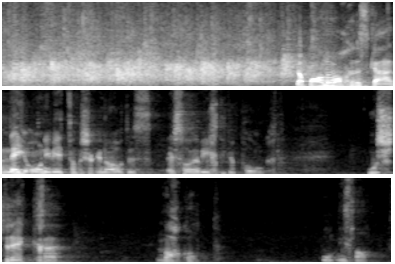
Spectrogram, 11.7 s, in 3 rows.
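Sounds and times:
brief audience applause: 0.0 - 3.6
speech: 3.0 - 6.8, 7.6 - 8.5, 9.4 - 9.9, 11.0 - 11.6.

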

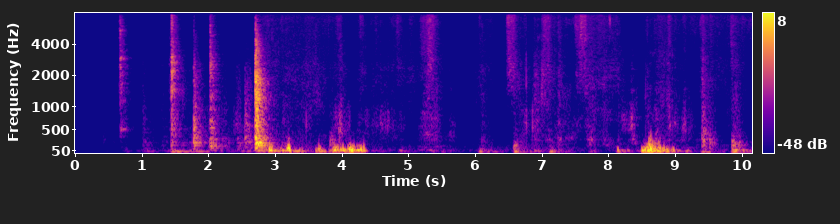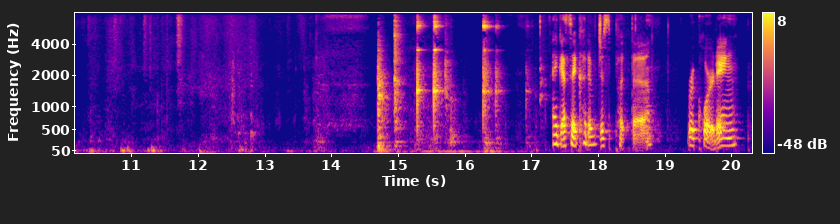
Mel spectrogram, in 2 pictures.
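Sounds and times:
soft knocks and shuffling: 2.8 - 13.8
dishes and glassware clinking while getting a glass of water: 15.2 - 17.3
speech: 17.3 - 20.3.

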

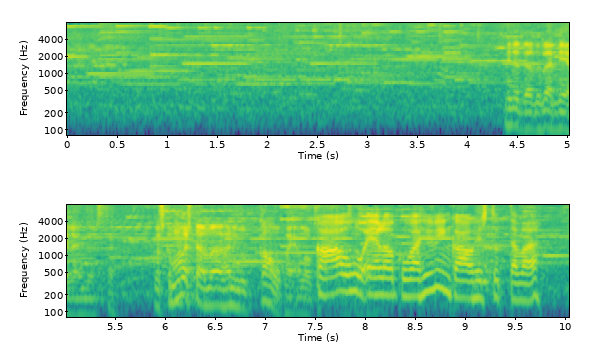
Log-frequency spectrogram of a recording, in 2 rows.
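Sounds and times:
many small plastic musical Christmas cottages chiming: 0.0 - 10.0
speech: 4.4 - 9.8.

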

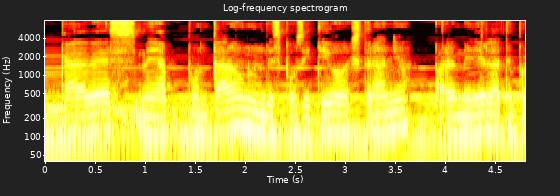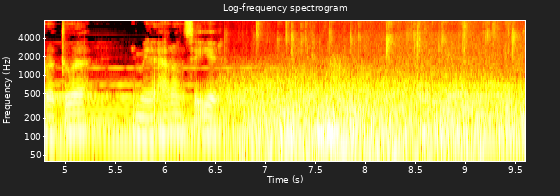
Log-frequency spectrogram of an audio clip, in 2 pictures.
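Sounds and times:
speech: 0.2 - 7.0
thunder rumbling: 6.5 - 9.5
heavy downpour: 6.6 - 9.5
raindrop hits: 6.6 - 9.5.

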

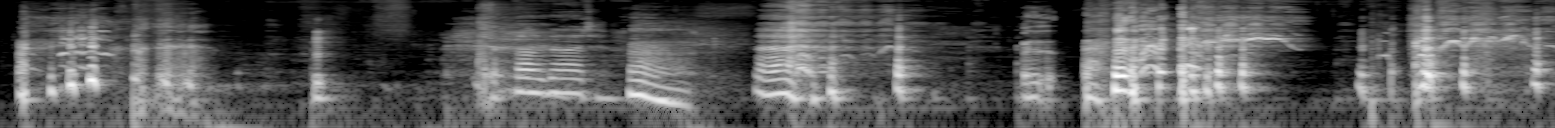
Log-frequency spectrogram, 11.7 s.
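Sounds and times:
person coughing after energy drink went down wrong: 0.1 - 1.6, 7.7 - 9.6
laughter: 0.2 - 1.6, 5.7 - 7.0, 8.3 - 11.6
speech: 0.5 - 0.8, 2.4 - 2.6, 3.9 - 4.9, 5.6 - 6.9, 8.4 - 9.1.

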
